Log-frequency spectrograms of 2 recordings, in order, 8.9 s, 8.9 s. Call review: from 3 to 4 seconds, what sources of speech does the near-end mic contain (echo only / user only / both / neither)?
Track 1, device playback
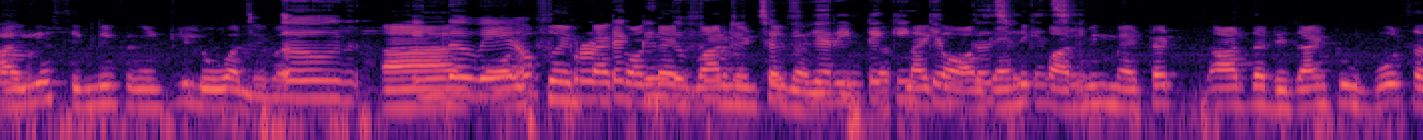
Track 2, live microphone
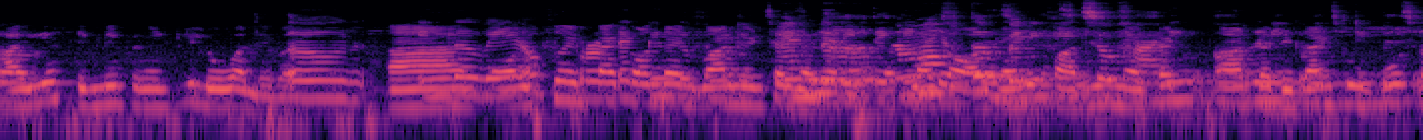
echo only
